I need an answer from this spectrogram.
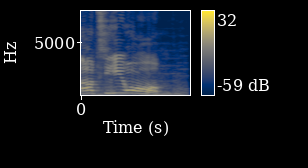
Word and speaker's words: Artyom: It's Artyom. That's the important bit, Mace. They have to pronounce it correctly. Correct, yeah, you got it. They gotta put a little bit too much emphasis on the O's.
